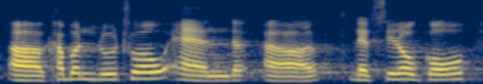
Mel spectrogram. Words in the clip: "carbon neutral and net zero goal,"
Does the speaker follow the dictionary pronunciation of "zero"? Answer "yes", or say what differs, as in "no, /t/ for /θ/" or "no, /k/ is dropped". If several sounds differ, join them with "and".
no, /s/ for /z/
